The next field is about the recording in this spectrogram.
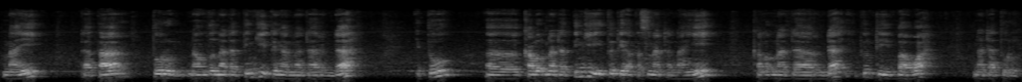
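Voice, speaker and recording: A man teaching Quran recitation melody, explaining pitch steps slowly and then demonstrating them in a sung melody. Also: reverberant, distant mic, a little hiss or hum. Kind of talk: slow spoken lesson with sung recitation examples.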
